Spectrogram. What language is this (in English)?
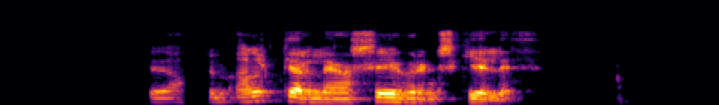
Icelandic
